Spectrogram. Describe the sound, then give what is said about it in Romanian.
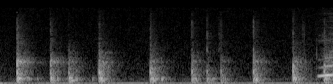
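A series of sharp knocks tapped out as a telegraph-style code message in an uneven rhythm, with short and longer gaps between them, fairly clear, with no talking. “Nu înveți și tu ca mine așa să ciocănești? Să-mi văd telegrafia?”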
